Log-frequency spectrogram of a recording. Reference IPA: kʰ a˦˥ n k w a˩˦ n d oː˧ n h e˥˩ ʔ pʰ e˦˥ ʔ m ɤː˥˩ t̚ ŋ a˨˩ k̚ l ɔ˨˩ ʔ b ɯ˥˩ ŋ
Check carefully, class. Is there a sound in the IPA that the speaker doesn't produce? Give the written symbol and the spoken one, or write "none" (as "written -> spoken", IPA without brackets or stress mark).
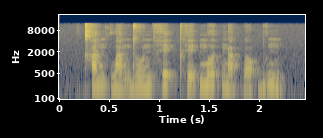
none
